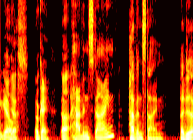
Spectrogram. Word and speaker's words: Havenstein: Havenstein. Havenstein. But but yeah, that's right. Um, it's phonetic though. If you fell if you if you spell it out, Havstein gets you there.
